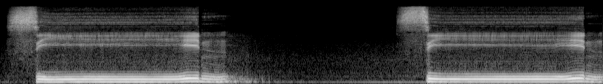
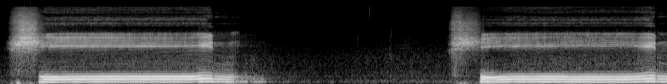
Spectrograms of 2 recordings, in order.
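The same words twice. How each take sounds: First: সিন held long with a thin hiss; thin long Sin. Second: শিন drawn out with a snake-like sh; long hushing Shin. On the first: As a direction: stretch সিন thin, not শিন. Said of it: "চিকন করে আওয়াজটা বের করতে হবে". (চিকন করে লম্বা সিন) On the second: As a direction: hold শিন like a hooded snake's hiss. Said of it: "শা শা একটা আওয়াজ". (সাপের শা শা আওয়াজে শিন) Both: Shown as a demonstration.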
